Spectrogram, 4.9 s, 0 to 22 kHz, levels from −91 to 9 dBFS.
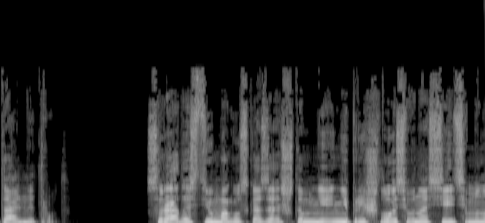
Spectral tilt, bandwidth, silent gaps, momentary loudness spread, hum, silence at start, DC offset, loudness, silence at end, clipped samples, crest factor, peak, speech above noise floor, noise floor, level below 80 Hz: -5 dB/octave; 15.5 kHz; 0.79-1.48 s; 6 LU; none; 0.05 s; under 0.1%; -20 LUFS; 0 s; under 0.1%; 16 dB; -4 dBFS; over 70 dB; under -90 dBFS; -42 dBFS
